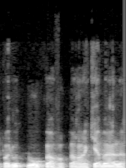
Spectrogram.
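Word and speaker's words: Cabale: Kabbale, elle s'écrit C-A-B-A-L-E, par opposition à la Kabbalah, qui s'écrit avec un K. Et c'est effectivement ce que tu disais tout à l'heure, Jean-Pierre, il faut distinguer les deux, évidemment, mais ça se prononce de la même façon, donc on est obligé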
